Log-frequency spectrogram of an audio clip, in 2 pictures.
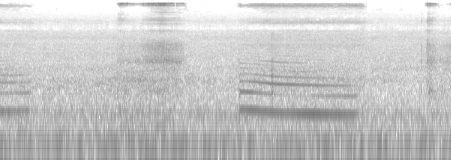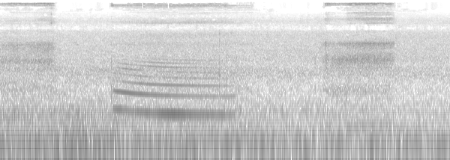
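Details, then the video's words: Sleeping Russian Blue cat Louis, rescued and newly settled at home, snores through a mildly blocked nose. Two drawn-out whistling breaths, each about a second and a half and slightly descending, come roughly four seconds apart over a low hiss. "猫の寝息。-Sleeper's breathing of the cat-"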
